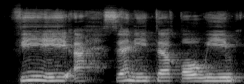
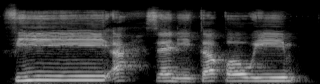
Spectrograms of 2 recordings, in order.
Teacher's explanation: You have the option to either keep the basic lengthening of 2 units of time for ya, fi, or to lengthen it for 4 or 5 units of time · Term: disconnected mad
